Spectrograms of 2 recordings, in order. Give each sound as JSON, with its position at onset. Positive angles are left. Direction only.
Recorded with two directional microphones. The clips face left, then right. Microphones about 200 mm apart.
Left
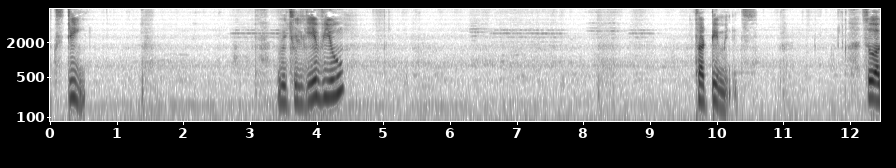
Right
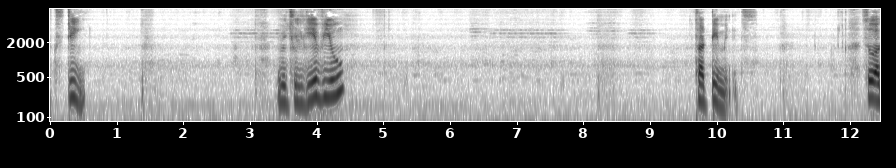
{"t": 0.0, "sound": "a woman's voice", "side_deg": -35}
{"t": 3.0, "sound": "speech", "side_deg": -35}
{"t": 9.6, "sound": "a woman's voice", "side_deg": -35}
{"t": 11.8, "sound": "a sound", "side_deg": -35}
